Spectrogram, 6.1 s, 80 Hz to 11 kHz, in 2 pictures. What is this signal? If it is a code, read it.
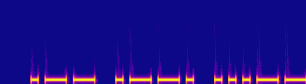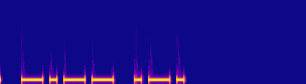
Morse code, heard as a keyed tone, about 17 wpm, 700 Hz. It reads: WP3YR
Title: USA Call Signs - 5 Characters - Repeated 2x - 17wpm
